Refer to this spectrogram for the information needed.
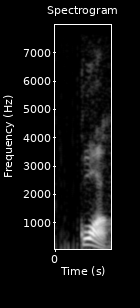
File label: "guang4", Chinese Phonetics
